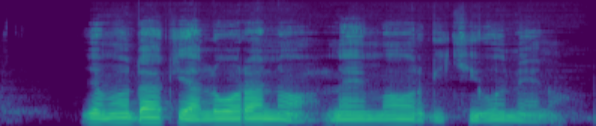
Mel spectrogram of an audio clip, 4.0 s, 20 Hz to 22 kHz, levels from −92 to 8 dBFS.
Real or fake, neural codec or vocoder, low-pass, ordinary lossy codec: real; none; none; none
